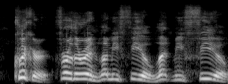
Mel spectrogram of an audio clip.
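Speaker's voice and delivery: high, loud, frantic, urgent pleading.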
